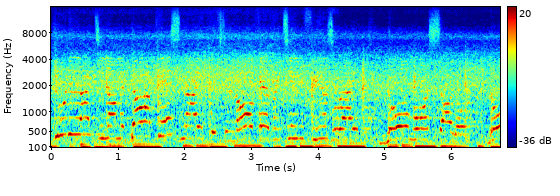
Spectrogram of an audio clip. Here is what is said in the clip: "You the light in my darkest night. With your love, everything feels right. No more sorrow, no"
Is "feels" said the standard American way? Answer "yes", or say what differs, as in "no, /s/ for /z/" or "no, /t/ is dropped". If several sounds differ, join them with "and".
yes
